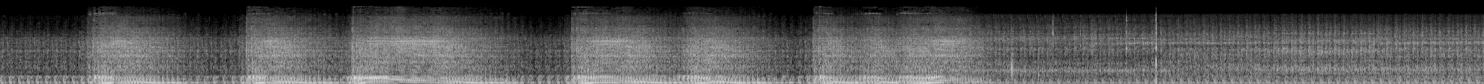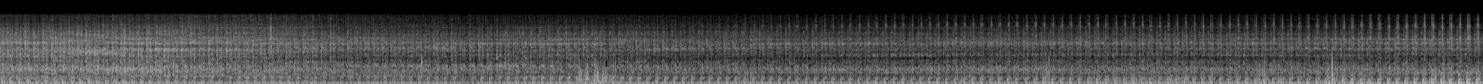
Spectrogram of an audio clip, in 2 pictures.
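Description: Yamaha MT-03's single-cylinder 660 cc engine, standing still and revved in about six quick throttle blips, each rising and falling, then idling steadily for the rest of the time.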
